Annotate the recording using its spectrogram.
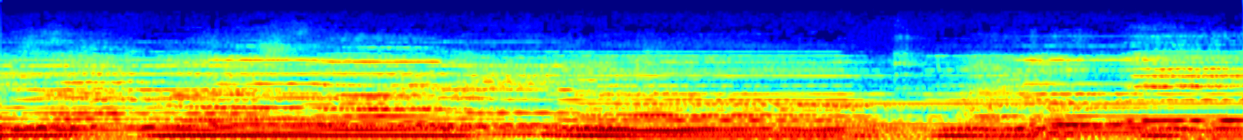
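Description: Organ and voices singing a hymn together, in slow held chords that change every second or two.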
